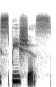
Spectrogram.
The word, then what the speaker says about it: specious: This programmed empathy, this performance of understanding is ultimately specious. That's a powerful word. Let's stop and really look at it. Specious. Say it with me. specious. The stress is right at the beginning on that specious.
